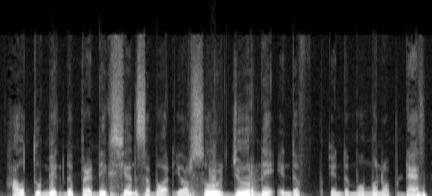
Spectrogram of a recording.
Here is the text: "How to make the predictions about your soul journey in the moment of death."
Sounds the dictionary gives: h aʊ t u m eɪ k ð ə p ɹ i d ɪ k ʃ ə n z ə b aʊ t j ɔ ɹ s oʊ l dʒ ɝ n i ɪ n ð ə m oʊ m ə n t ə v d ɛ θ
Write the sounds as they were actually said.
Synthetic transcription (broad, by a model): h aʊ t u m eɪ k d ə p ɹ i d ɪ k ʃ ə n s ə b aʊ t j ɔ ɹ s oʊ l dʒ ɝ n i ɪ n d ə m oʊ m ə n ə f d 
